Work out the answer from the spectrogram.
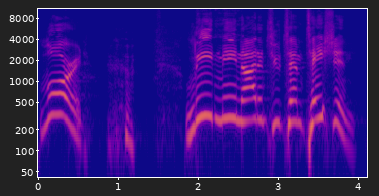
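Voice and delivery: loud, high shout to God; acted frantic shouted plea; shouted prayer. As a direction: bellow the prayer in comic desperation. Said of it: "and he shouts".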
